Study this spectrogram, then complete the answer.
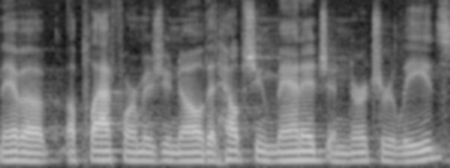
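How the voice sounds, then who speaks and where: Against a quiet background, someone with an American accent speaks at a fairly quick pace. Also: man. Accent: upper Midwest accent, slips out at times. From Detroit, US Midwest. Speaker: mortgage industry executive. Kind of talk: conference presentation. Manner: casual, self-correcting.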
